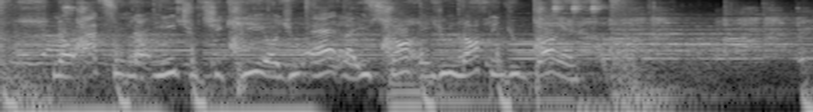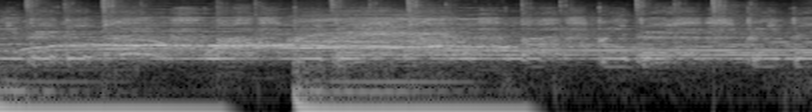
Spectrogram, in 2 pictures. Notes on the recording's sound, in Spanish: Fue la jornada inaugural del Festival Cara·B de Barcelona. Se va hasta la Fàbrica de Creació Fabra i Coats para emitir en directo su nuevo episodio. Incluye temas en directo.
